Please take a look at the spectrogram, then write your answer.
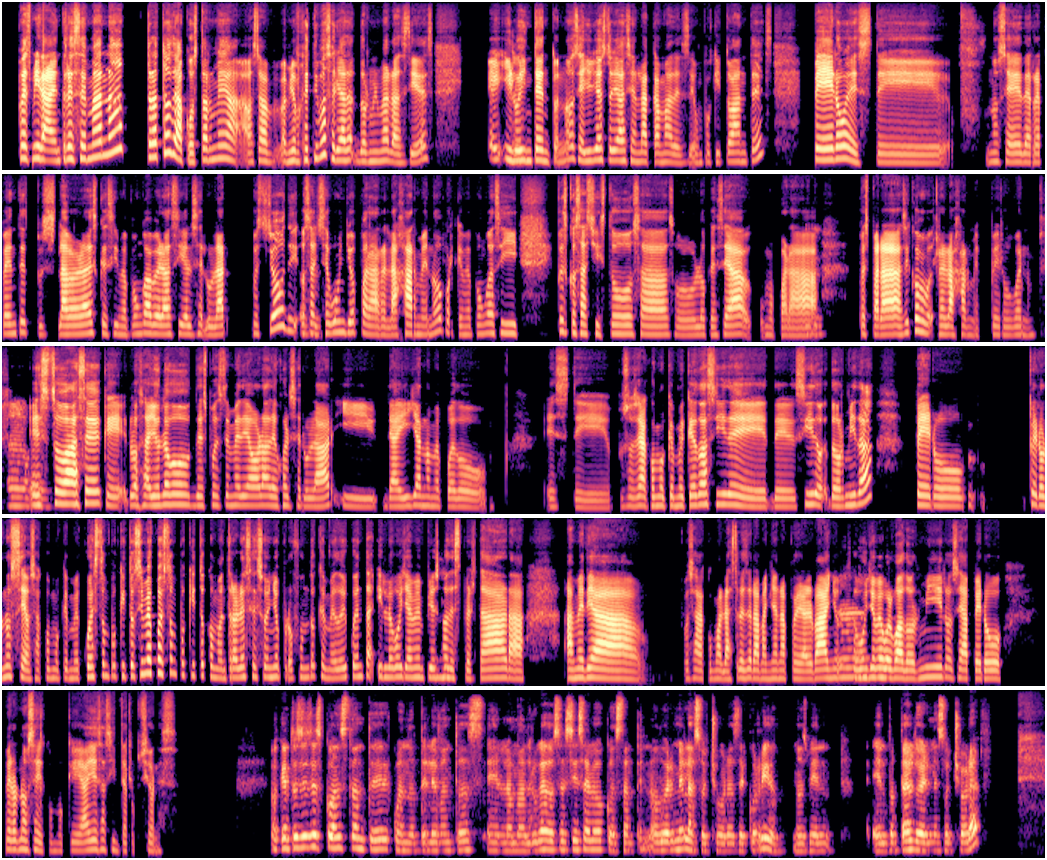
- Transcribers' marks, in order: none
- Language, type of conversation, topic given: Spanish, advice, ¿Por qué me despierto cansado aunque duermo muchas horas?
